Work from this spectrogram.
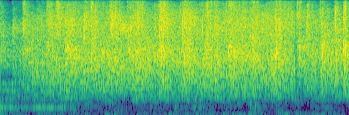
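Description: Church congregation claps for Christ during a sermon, a steady, fairly quiet wash of dense applause heard in a reverberant hall.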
